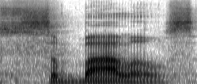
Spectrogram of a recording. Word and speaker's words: Ceballos: Ceballos. Ceballos. I pronounce it that way because Pops was Hawaiian.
